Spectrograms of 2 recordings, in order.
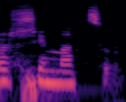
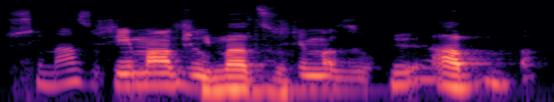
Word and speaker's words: Shimazu: Shimazu or Shimatsu? Shimazu. But I mean, is he like a C or Shimatsu No. or Shimazu? No. It's pronounced Shimazu in the show.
